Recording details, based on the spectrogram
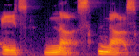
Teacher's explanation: That vowel glide, what we technically call a diphthong, it's not there. It's nus, nus, with a schwa, a weak vowel sound.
